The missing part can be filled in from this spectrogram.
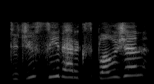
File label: Radio Chatter, "Did you see that explosion"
